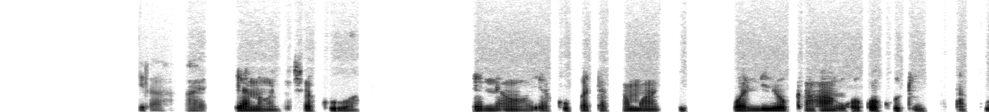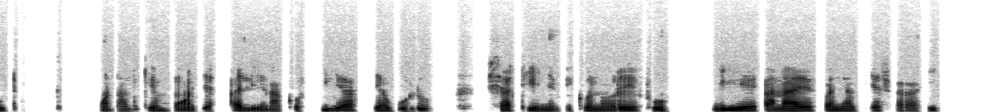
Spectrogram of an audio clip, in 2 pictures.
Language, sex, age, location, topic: Swahili, male, 18-24, Mombasa, agriculture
